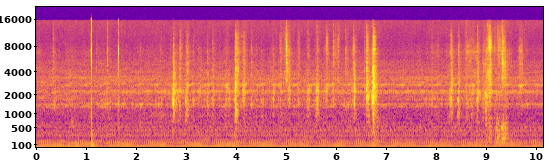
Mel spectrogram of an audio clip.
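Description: Pet gerbils' claws scrabbling and tapping on a hard windowsill: faint, irregular small clicks and scratches over a low steady hum.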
